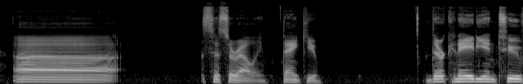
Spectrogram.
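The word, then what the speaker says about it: Ciccarelli: says yup david the ceo of voices is pronounced uh cicerelli thank you they're canadian too from london ontario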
